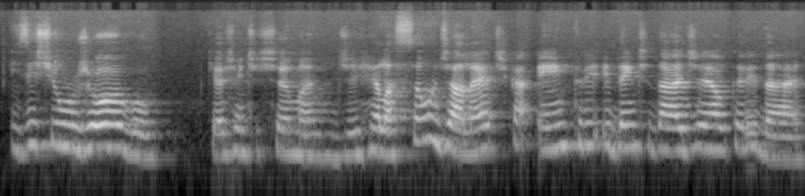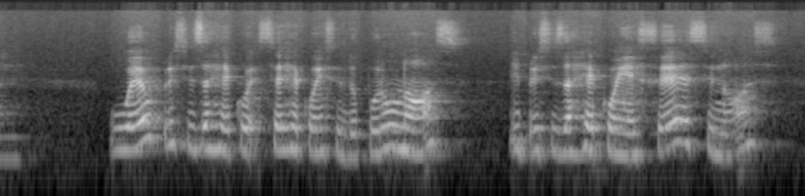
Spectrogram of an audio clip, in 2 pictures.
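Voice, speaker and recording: A woman with a São Paulo accent speaks at a moderate pace in a fairly high voice with ordinary pitch variation, and some room echo can be heard. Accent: São Paulo (paulista) Brazilian Portuguese. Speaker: university lecturer. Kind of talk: lecture.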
